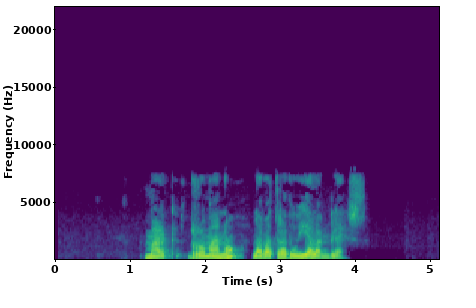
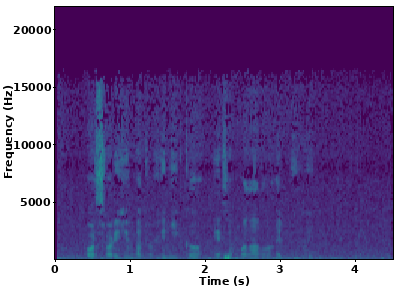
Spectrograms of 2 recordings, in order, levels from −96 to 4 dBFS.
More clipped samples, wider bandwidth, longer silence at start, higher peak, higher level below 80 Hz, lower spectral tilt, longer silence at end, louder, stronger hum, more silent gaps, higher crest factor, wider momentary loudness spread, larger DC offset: neither; second, 7.6 kHz vs 16.5 kHz; first, 1.2 s vs 0.05 s; first, 0 dBFS vs -30 dBFS; first, -58 dBFS vs -66 dBFS; first, -8 dB/octave vs -3 dB/octave; first, 1.1 s vs 0 s; first, -15 LUFS vs -52 LUFS; neither; neither; second, 16 dB vs 24 dB; second, 11 LU vs 19 LU; neither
